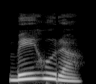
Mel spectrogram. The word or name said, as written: ಬೇಹರ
